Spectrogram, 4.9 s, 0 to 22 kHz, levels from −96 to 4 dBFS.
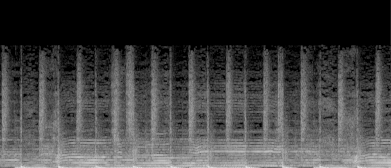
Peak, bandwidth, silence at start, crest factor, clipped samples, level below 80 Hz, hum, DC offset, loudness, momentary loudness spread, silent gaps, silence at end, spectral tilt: -4 dBFS; 15.5 kHz; 0 s; 16 dB; under 0.1%; -24 dBFS; none; under 0.1%; -20 LUFS; 3 LU; none; 0 s; -5 dB/octave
